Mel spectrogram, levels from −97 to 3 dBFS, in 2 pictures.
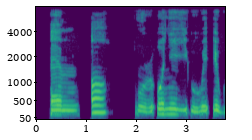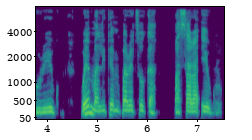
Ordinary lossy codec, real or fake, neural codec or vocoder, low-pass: none; real; none; 7.2 kHz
